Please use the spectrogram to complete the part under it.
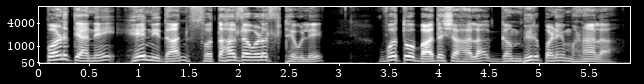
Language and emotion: Marathi, neutral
